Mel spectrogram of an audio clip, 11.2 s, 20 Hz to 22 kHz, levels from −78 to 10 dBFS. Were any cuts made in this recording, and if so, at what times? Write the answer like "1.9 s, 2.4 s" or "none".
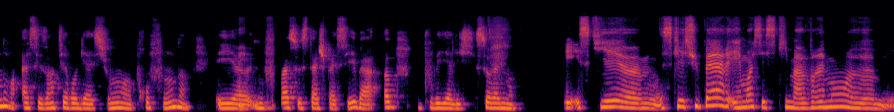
none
